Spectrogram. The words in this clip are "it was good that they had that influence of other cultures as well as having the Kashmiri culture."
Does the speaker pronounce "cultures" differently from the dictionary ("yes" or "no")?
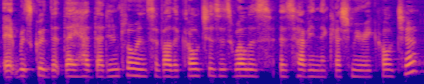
no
